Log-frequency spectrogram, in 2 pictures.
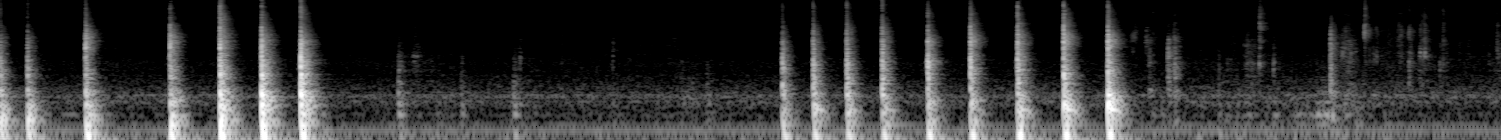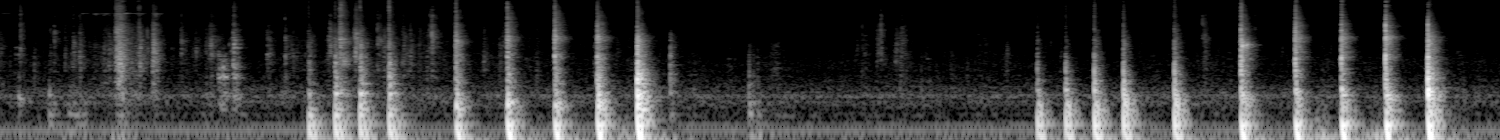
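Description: A hammer pounding nails into the wooden panels of a cubby-hole organizer, in four runs of quick sharp blows at about three a second, with pauses of a few seconds between runs.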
